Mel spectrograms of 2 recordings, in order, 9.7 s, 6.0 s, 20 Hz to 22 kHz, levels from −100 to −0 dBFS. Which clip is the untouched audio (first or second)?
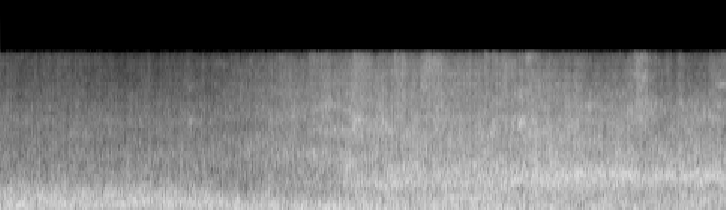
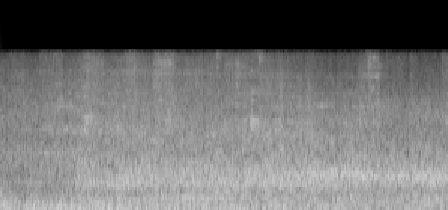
second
